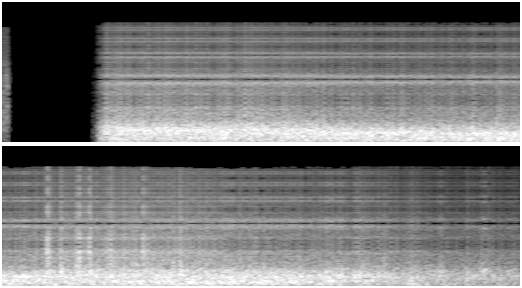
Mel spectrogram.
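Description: Several die-cast Hot Wheels cars rolling down a six-lane plastic raceway: a steady rumble of wheels on the track that starts about a second in and fades near the end as the cars reach the finish.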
